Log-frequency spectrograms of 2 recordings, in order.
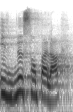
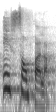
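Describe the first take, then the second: First: Every word is pronounced fully, including ne. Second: Ne is dropped and ils is reduced. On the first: This is the standard form. "Au lieu de dire" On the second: This is informal, familiar speech. "avec l'absence, bien sûr, de l'adverbe de négation ne"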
